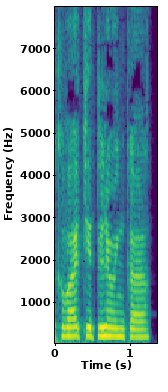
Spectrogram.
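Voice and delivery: big man yells at the wailing prophet; yelling at him. Acted. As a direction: bark at him to shut up. Big man yells at sobbing Lyonka.

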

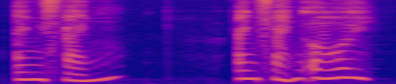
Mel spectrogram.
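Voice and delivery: high, loud desperate call; crying out. A narrator's reading. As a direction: call out to someone who doesn't know you. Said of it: "Lụa hét lên".

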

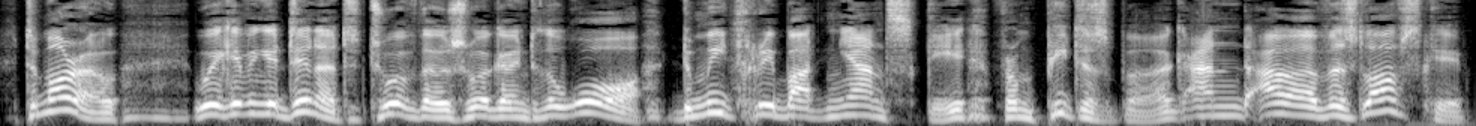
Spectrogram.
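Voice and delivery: high-pitched, gushing gentleman; exuberant Oblonsky. Acted. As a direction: bubble over with joyous encouragement. Voices Oblonsky in dialogue.

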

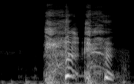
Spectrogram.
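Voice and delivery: short, loud acted cough; put-on cough. A narrator's reading. Marcine with handkerchief in hand, coughing. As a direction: cough as if catching cold. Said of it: "je crois que je m'enrhume".

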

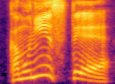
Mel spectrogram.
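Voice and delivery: slow, loud thundering cry; booming voice. A narrator's reading. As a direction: thunder it like a preacher. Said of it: "прогремел голос преподобного Гарднера". (громовой голос проповедника)

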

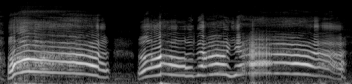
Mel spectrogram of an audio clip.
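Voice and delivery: very high, loud hammed-up squeal; mock fan shriek. Fan at Avengers Three seeing Tony Stark, high mock shriek.

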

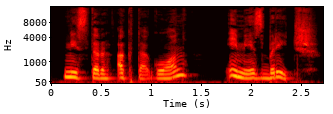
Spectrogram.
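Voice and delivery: plain reading voice

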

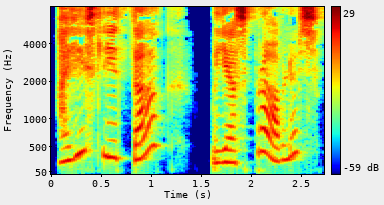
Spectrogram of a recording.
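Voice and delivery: high, slow confident fairy; a tiny creature boasting. Acted.

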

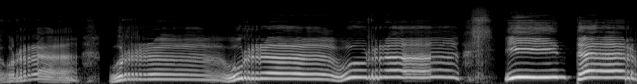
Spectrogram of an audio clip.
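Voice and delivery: high, drawn-out hurrahs; long high rallying shouts; rousing cheer. A narrator's reading. Rally cheering and striking up anthem.

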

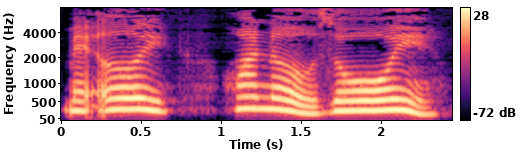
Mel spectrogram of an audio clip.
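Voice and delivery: put-on high, loud, slow child's voice; joyful little boy; happy child. A narrator's reading. Little boy telling mother the flower bloomed, happy and high. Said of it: "cười nói".

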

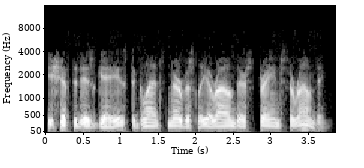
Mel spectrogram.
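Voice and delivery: ordinary delivery

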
